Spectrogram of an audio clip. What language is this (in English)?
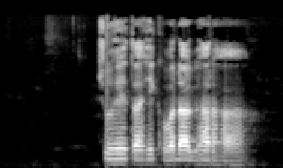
Khetrani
